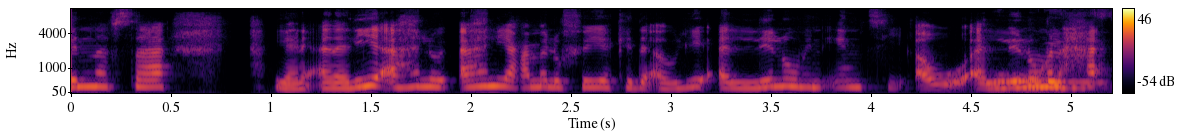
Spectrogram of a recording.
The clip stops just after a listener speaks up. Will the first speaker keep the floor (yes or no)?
no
